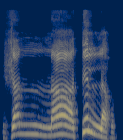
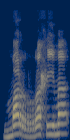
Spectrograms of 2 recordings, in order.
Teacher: اسی طرح جنات لہم، تن نہیں بلکہ دو زیر کو مکمل طور پر ہم نے لام کے ساتھ ملایا، غنہ رہا نہیں، نون کی آواز بالکل ختم ہو گئی، ادغام بلا غنہ۔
